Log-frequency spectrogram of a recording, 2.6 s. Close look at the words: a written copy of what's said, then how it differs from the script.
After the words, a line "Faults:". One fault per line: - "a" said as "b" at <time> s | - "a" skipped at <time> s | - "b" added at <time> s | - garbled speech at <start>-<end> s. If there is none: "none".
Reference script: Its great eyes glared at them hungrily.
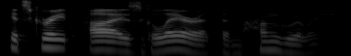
Its great eyes glare at them hungrily.
Faults:
- "glared" said as "glare" at 1.0 s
